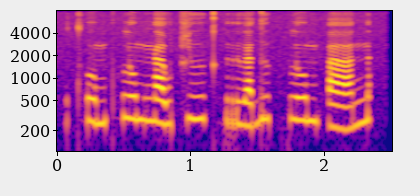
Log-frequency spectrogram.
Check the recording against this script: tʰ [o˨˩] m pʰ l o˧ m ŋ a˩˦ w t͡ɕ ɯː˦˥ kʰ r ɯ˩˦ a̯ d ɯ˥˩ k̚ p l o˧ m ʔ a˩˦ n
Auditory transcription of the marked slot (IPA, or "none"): o˩˦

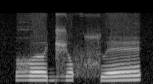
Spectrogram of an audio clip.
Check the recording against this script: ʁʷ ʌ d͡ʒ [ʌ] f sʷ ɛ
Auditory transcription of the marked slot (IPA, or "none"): ɔ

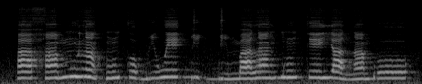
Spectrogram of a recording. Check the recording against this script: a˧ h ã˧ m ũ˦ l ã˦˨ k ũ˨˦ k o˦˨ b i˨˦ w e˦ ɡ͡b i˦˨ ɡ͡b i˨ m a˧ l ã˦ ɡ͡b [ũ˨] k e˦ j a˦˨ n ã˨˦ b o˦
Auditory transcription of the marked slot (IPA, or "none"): ũ˦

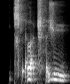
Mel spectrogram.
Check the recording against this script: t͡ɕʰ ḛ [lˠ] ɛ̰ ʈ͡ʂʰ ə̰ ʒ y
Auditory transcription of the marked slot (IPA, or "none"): lˠ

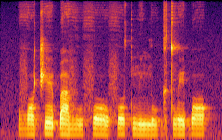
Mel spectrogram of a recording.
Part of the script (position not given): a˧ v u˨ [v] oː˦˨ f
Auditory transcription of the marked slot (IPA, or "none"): f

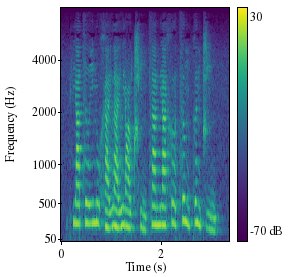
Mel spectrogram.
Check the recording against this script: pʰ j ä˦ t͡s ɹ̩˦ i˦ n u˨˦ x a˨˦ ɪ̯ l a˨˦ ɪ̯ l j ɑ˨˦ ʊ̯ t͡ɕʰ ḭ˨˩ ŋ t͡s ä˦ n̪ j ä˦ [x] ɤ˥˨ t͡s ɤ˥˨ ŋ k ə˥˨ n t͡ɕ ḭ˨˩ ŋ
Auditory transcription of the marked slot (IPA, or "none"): x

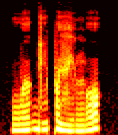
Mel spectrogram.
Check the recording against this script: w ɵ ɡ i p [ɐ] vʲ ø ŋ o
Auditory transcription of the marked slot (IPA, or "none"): ə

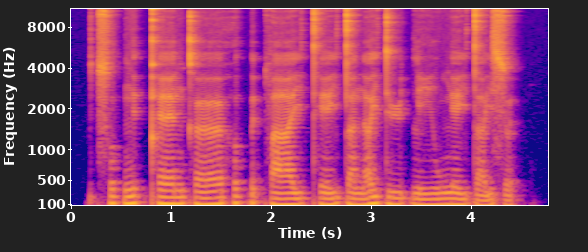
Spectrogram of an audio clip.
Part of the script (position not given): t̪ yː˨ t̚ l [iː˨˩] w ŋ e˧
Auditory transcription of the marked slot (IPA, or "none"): iː˨˧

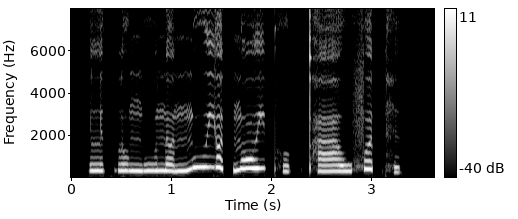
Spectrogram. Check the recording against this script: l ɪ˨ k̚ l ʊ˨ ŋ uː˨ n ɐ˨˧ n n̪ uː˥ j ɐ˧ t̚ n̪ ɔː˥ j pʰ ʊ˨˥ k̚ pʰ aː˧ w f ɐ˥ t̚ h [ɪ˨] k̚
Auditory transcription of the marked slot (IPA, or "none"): ɪ˨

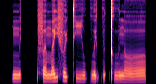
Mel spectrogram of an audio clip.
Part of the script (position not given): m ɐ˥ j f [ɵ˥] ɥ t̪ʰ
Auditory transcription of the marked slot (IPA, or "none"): ɵ˥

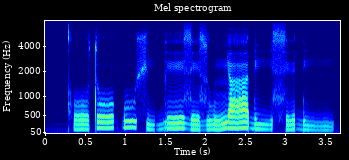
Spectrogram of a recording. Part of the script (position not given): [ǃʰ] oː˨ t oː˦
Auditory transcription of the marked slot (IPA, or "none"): kʰ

